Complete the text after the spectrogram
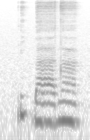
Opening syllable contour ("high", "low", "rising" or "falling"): high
